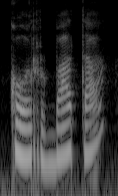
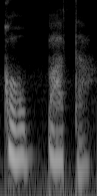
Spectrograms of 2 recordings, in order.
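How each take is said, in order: First: An r sound is heard before the b. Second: No r; the b is lengthened instead.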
